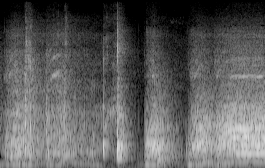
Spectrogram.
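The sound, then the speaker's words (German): A blender whirs in bursts, puréeing boiling-hot yellow soup, its motor grinding and churning through the liquid with sharp clatters and brief pauses between runs, the pitch rising again as it restarts. “So, ich finde, beim Pürieren darf es jetzt auch nicht zu ungeduldig sein, weil es ist kochend heiß und quietschend gelb.”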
